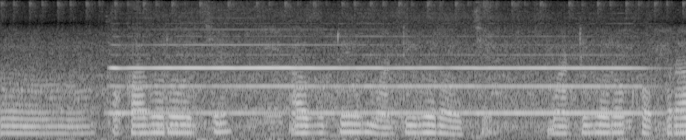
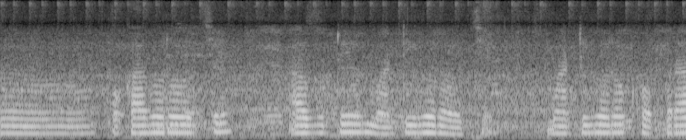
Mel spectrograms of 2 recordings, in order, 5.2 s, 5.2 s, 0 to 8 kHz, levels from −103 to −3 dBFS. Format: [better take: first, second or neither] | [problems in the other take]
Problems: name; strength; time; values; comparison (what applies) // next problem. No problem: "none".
second | background sound (Wind instrument, woodwind instrument); as loud as the speech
